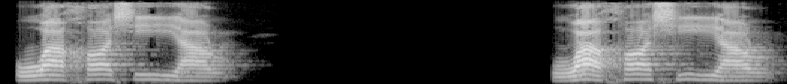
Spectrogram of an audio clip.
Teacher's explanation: আপনি খেয়াল করবেন যে আপনার ঠোঁট গোল হচ্ছে কিনা, একদম রুই মাছের মতো ঠোঁট গোল হবে। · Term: ওয়াও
